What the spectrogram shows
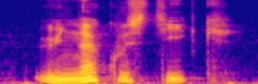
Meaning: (adjective) acoustic; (noun) acoustics
- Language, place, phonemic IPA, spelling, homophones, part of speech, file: French, Paris, /a.kus.tik/, acoustique, acoustiques, adjective / noun, Fr-acoustique.ogg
